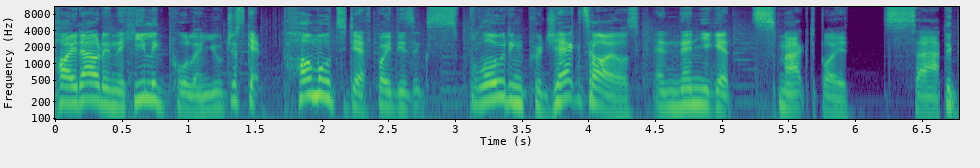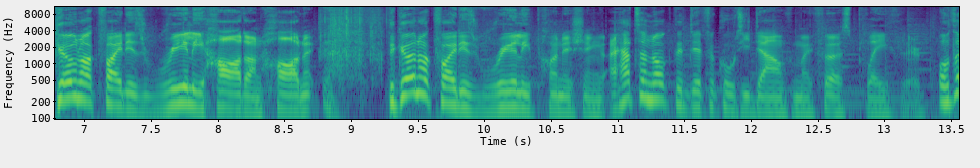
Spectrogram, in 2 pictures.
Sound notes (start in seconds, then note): 8.7 crumples paper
